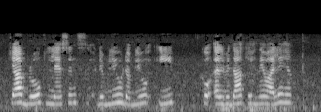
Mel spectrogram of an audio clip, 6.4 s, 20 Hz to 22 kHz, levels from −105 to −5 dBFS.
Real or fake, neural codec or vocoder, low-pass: real; none; 7.2 kHz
